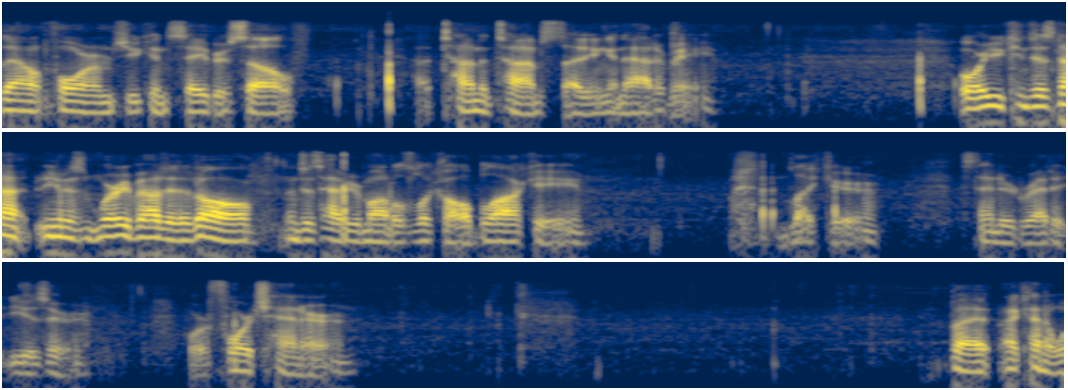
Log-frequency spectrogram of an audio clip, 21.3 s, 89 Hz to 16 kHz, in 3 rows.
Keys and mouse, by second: 0.0 g, 0.6 Tab, 1.8 KP_1, 2.0 Tab, 3.1 click, 3.1 g, 3.9 z, 4.3 z, 4.5 click, 5.9 s, 6.2 g, 6.4 s, 6.8 click, 6.9 g, 7.2 click, 8.1-10.6 typing, 8.9 click, 11.9 z, 13.1 alt+m, 13.6 g, 14.4-16.3 middle drag, 17.3 middle click, 17.4-20.2 typing, 20.7 alt+m.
